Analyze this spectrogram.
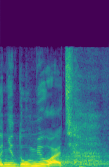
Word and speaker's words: недоумевать: На примере второго глагола «недоумевать» мы с вами разберем сразу две важных вещи. Во-первых, запомните, что если... Вот глагол «недоумевать» отличается от всех предыдущих тех, тем, что в нем «ва» ударное, «ва» под ударением.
